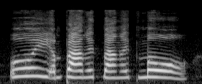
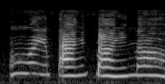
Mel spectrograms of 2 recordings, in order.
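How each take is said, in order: First: Put-on loud, high childish taunt; playground bully. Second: Very high, squeaky parroting voice; mocking copycat child. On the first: Kid teasing another on the playground, loud childish jeering. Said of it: "Di ba yung mga bata sa playground". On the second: Mocking someone who copies an accent, high childish mimicry. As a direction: mimic it back like a bratty kid. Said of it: "Parang ganon. That's what you're doing when you're trying to copy".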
